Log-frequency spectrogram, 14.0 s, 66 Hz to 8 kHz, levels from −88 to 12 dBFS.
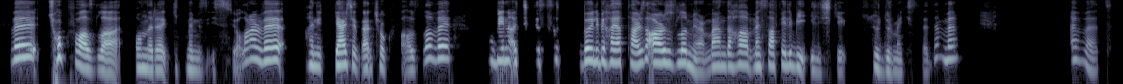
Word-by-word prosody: ve 310 Hz, -, +6 dB
çok 310 Hz, 0 st, 0 dB
fazla 155 Hz, -, +3 dB, 0.2 s
onlara 155 Hz, -3 st, -2 dB
gitmemizi 150 Hz, -3 st, -12 dB
istiyorlar 245 Hz, -, -3 dB
ve, 260 Hz, +1 st, +6 dB, 0.2 s
hani, 195 Hz, -3 st, -4 dB
gerçekten 190 Hz, -6 st, +4 dB
çok 165 Hz, -1 st, -7 dB
fazla 265 Hz, -, -4 dB
ve 290 Hz, 0 st, +3 dB, 0.5 s
bu 240 Hz, -2 st, -8 dB
beni 255 Hz, 0 st, +2 dB
açıkçası 235 Hz, +2 st, -7 dB, 0.3 s
böyle 250 Hz, +2 st, +4 dB
bir 255 Hz, -, +2 dB
hayat 230 Hz, 0 st, +2 dB
tarzı 205 Hz, 0 st, +2 dB
arzulamıyorum. 220 Hz, -, +2 dB
Ben 185 Hz, +1 st, -1 dB
daha 195 Hz, +1 st, 0 dB
mesafeli 190 Hz, +1 st, -3 dB
bir 170 Hz, -, -4 dB
ilişki 140 Hz, -1 st, -9 dB, 0.2 s
sürdürmek 140 Hz, -6 st, -10 dB
istedim 295 Hz, -2 st, -14 dB
ve 280 Hz, +1 st, -3 dB, 1.4 s
Evet. 215 Hz, -, -12 dB
200 Hz, 125 wpm, -23 LUFS, 155-250 Hz, 1.4 s, ve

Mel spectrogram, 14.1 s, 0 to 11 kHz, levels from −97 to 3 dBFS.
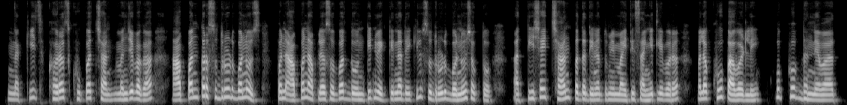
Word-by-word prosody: नक्कीच. 185 Hz, +6 st, -7 dB
खरंच 220 Hz, +3 st, +1 dB
खूपच 215 Hz, +2 st, -3 dB
छान! 175 Hz, -4 st, +1 dB
म्हणजे 190 Hz, +3 st, +2 dB
बघा, 190 Hz, -3 st, +2 dB, 0.4 s
आपण 175 Hz, +8 st, +3 dB
तर 290 Hz, -, +7 dB
सुदृढ 260 Hz, +1 st, -2 dB
बनूच 225 Hz, -9 st, +1 dB, 0.3 s
पण 215 Hz, 0 st, +1 dB
आपण 165 Hz, +10 st, +2 dB
आपल्यासोबत 195 Hz, 0 st, +2 dB
2-3 185 Hz, +4 st, 0 dB
व्यक्तींना 195 Hz, +1 st, +1 dB
देखील 190 Hz, +6 st, -4 dB
सुदृढ 195 Hz, -3 st, +1 dB
बनवू 180 Hz, +5 st, +4 dB
शकतो. 170 Hz, -8 st, -4 dB, 0.4 s
अतिशय 210 Hz, +9 st, -2 dB, 0.2 s
छान 205 Hz, +3 st, +3 dB
पद्धतीने 185 Hz, -3 st, +1 dB
तुम्ही 180 Hz, 0 st, -1 dB
माहिती 175 Hz, +1 st, +1 dB
सांगितली 175 Hz, +3 st, -1 dB
बरं. 175 Hz, +1 st, +1 dB, 0.3 s
मला 205 Hz, +2 st, +4 dB
खूप 255 Hz, +2 st, 0 dB
आवडली. 165 Hz, -1 st, +4 dB, 0.3 s
खूप 255 Hz, -1 st, -5 dB
खूप 275 Hz, -6 st, -1 dB
धन्यवाद. 165 Hz, -4 st, +1 dB
195 Hz, 135 wpm, -23 LUFS, 175-220 Hz, 0.4 s, तर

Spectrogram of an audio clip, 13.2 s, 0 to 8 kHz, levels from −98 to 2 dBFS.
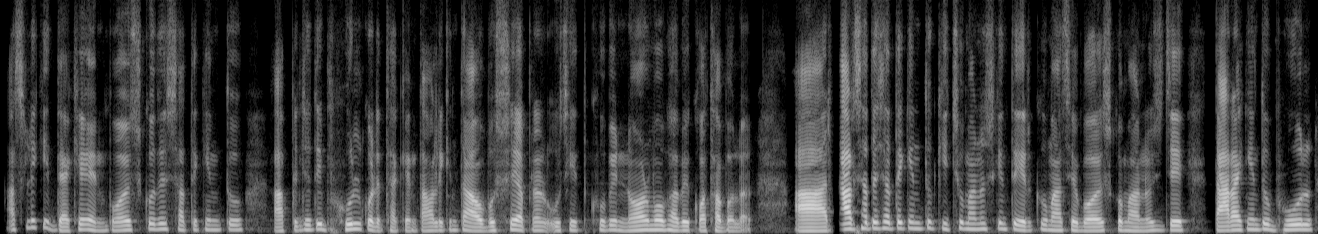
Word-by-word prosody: আসলে 200 Hz, +8 st, -6 dB
কি -, -, -5 dB
দেখেন, 160 Hz, +6 st, 0 dB, 0.2 s
বয়স্কদের 155 Hz, +6 st, -1 dB
সাথে 155 Hz, -1 st, -5 dB
কিন্তু 160 Hz, 0 st, -6 dB, 0.5 s
আপনি 125 Hz, +2 st, -7 dB
যদি 165 Hz, +2 st, +1 dB
ভুল 175 Hz, +1 st, +1 dB
করে 130 Hz, -, +1 dB
থাকেন, 120 Hz, 0 st, -5 dB
তাহলে 135 Hz, +2 st, -1 dB
কিন্তু 150 Hz, +1 st, -9 dB
আ -, -, +7 dB
অবশ্যই 140 Hz, +6 st, 0 dB
আপনার 140 Hz, 0 st, -4 dB
উচিত 140 Hz, +1 st, -4 dB, 0.2 s
খুবই 155 Hz, 0 st, -2 dB
নরমভাবে 150 Hz, 0 st, +3 dB
কথা 130 Hz, -1 st, +1 dB
বলার। 120 Hz, -1 st, -4 dB, 0.6 s
আর 125 Hz, 0 st, +7 dB
তার 185 Hz, +1 st, +9 dB
সাথে, 210 Hz, 0 st, +1 dB
সাথে 205 Hz, 0 st, +1 dB
কিন্তু 200 Hz, 0 st, -3 dB
কিছু 190 Hz, +3 st, -5 dB
মানুষ 185 Hz, +1 st, -3 dB
কিন্তু 190 Hz, -1 st, -5 dB
এরকম 145 Hz, +4 st, -4 dB
আছে 145 Hz, +1 st, -1 dB
বয়স্ক 130 Hz, +2 st, +2 dB, 0.2 s
মানুষ, 130 Hz, +2 st, -2 dB
যে 150 Hz, -, +4 dB, 0.4 s
তারা 140 Hz, +3 st, +7 dB
কিন্তু 175 Hz, +1 st, -1 dB
ভুল 165 Hz, +1 st, +3 dB
155 Hz, 170 wpm, -23 LUFS, 140-175 Hz, 0.6 s, তার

